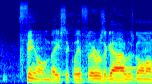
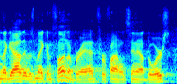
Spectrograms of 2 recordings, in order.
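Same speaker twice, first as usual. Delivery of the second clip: ordinary talk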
